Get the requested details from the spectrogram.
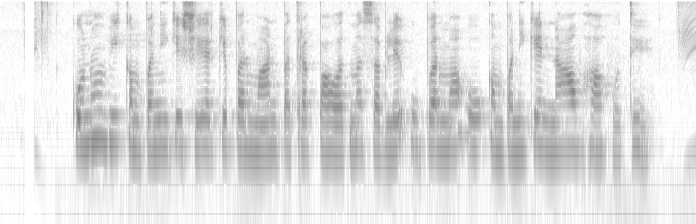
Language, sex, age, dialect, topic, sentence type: Chhattisgarhi, female, 25-30, Central, banking, statement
